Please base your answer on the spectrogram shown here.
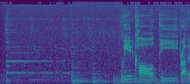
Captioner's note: birds chirping; dramatic music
